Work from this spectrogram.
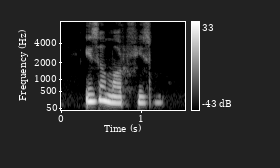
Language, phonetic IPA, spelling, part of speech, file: Polish, [ˌizɔ̃ˈmɔrfʲism̥], izomorfizm, noun, LL-Q809 (pol)-izomorfizm.wav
